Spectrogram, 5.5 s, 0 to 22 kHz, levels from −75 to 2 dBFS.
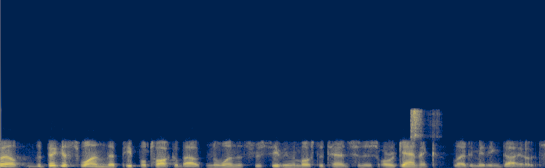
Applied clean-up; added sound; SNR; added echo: neural mask model RNNoise.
